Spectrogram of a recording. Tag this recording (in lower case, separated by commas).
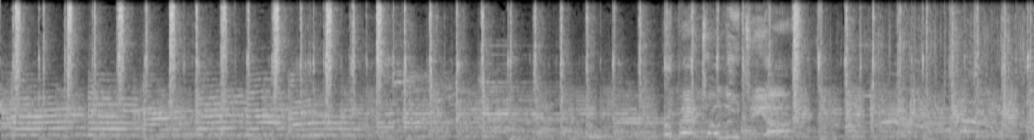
playing washboard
